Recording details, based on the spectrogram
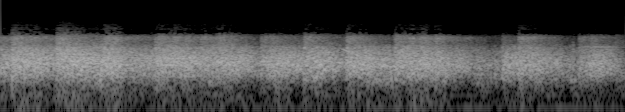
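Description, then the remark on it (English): A dense, continuous barrage of rifle fire in a battle between pioneers sheltering behind their overturned wagons and attackers riding in a circle around them, with many overlapping shots blurring into a loud, steady roar punctuated by faint repeated cracks, and no voices. “Say, do you think the floorboards of the wagons will stop rifle bullets?”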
